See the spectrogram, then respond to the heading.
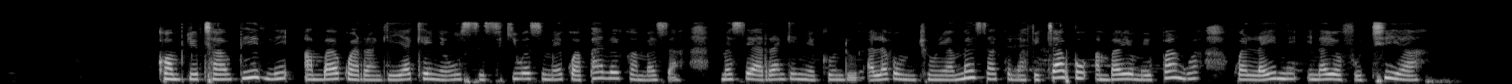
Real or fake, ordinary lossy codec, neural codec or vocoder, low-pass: real; Opus, 64 kbps; none; 7.2 kHz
